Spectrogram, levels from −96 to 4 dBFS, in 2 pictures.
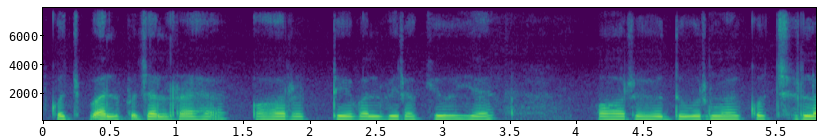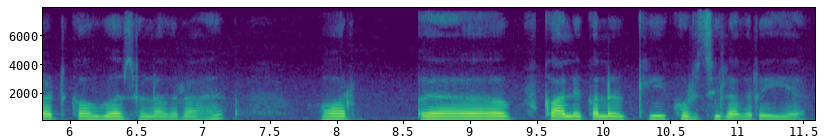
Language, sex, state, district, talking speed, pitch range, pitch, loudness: Hindi, female, Bihar, Purnia, 160 wpm, 190-205 Hz, 195 Hz, -24 LUFS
